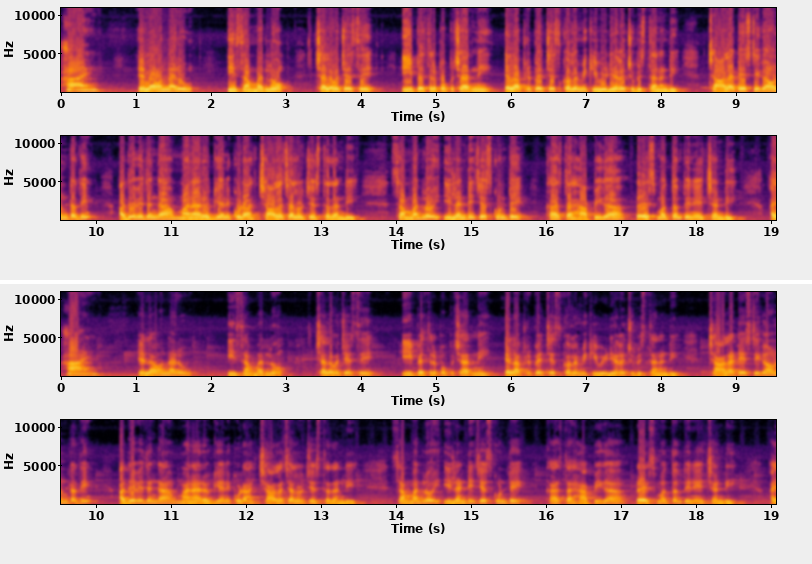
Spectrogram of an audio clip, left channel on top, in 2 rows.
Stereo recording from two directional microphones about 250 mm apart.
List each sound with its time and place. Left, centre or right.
0.0 s a woman's voice: left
